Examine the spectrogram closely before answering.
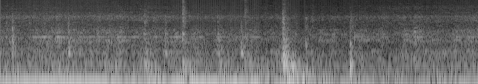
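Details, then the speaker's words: Car idling fine with irregular metallic rattling clinks from loose pieces inside the catalytic converter; runs okay, no cat codes; secondary air injection pump code also stuck and cleared; catalytic converter rattle at idle. "it's idling perfectly fine hear that rling noise the Catal converter is rattly now it runs okay and it's not tripping any cat coats"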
